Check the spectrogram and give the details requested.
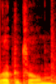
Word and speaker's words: epitome: Well, you know, if you never heard it said before, then it's spelled like tome and epi, so epitome, you know?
